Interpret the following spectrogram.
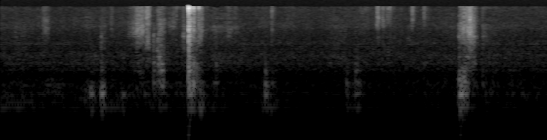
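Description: A few scattered light clicks and taps as small craft pieces are handled and set down on a work table. The sharpest click comes about a second and a half in, and another comes near the end.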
